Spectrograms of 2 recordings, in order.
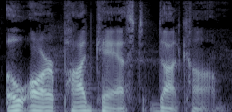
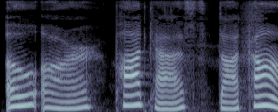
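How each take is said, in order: First: Slow, spelled-out delivery; slow and deliberate. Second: Slow, smooth announcer voice; smooth robotic announcer; too smooth android. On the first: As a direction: say it slowly. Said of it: "You gotta say it kinda slow". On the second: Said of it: "That's actually a pretty good voice". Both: Shown as a demonstration.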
